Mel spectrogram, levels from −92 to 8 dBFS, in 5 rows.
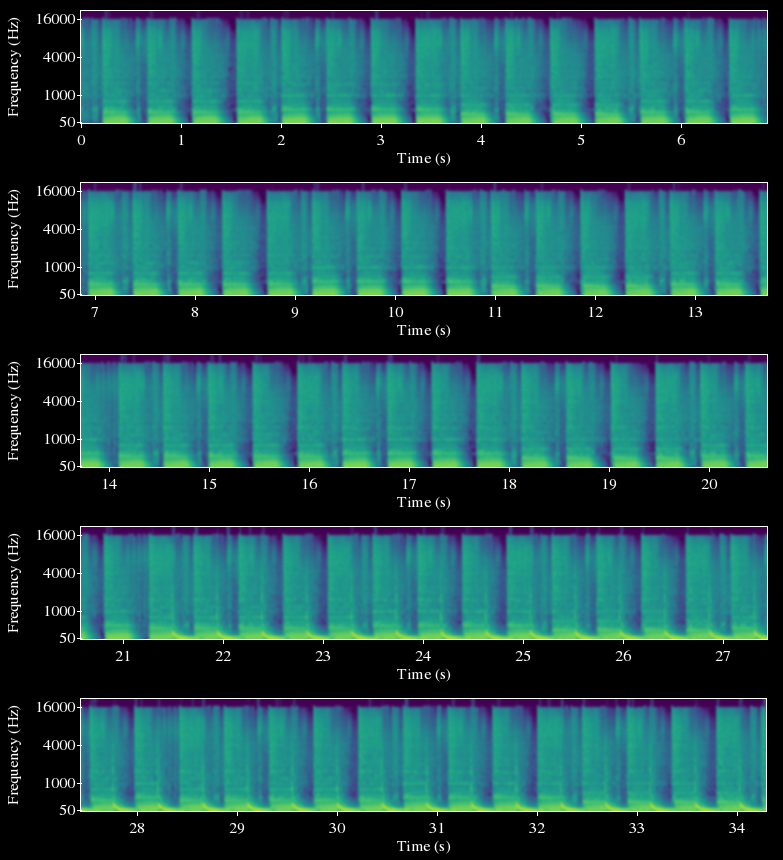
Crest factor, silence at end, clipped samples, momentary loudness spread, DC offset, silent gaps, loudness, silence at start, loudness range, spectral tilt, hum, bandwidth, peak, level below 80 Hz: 10 dB; 0 s; under 0.1%; 5 LU; under 0.1%; none; -12 LUFS; 0 s; 4 LU; -4.5 dB/octave; none; 17 kHz; 0 dBFS; -14 dBFS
